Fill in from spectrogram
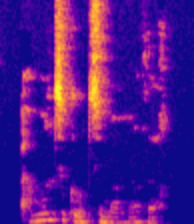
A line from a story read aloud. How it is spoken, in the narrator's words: Kirabo mumbled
